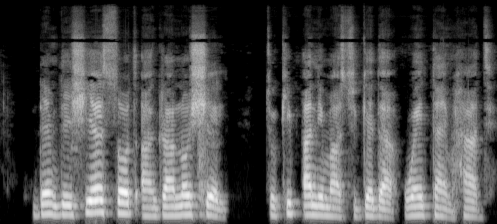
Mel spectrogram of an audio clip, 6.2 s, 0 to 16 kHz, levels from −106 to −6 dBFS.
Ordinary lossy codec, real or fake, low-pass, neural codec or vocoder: AAC, 64 kbps; real; 14.4 kHz; none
